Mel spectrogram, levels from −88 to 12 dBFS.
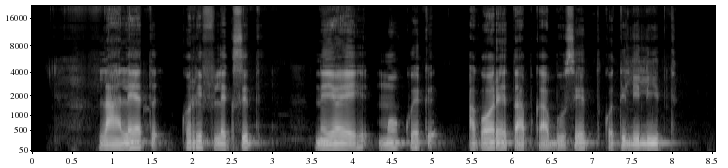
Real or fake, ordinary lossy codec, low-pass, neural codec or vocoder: fake; none; none; vocoder, 44.1 kHz, 128 mel bands every 256 samples, BigVGAN v2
